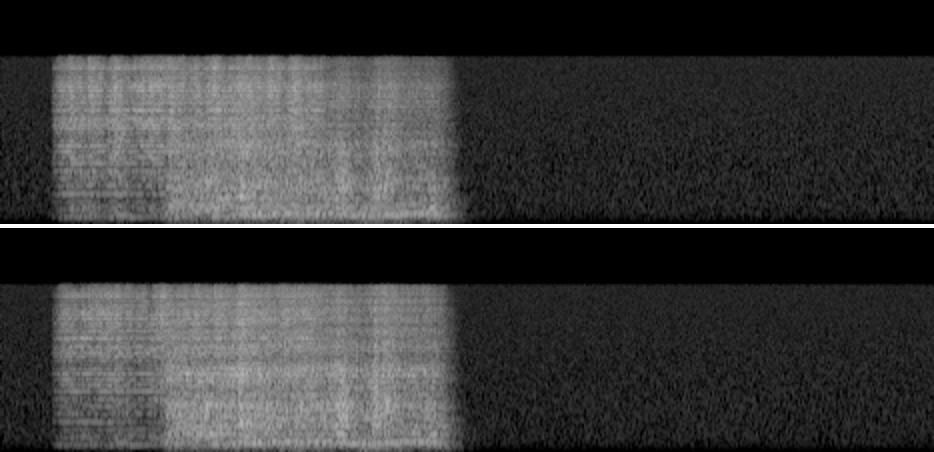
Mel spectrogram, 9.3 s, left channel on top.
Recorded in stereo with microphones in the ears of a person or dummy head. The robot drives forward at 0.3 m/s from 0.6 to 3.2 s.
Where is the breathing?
70° right (ahead or behind), 2.5 m; by 4.5 s 65° right (ahead or behind), 2.5 m.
